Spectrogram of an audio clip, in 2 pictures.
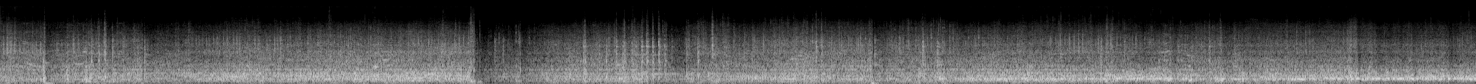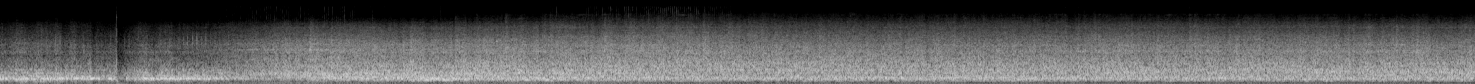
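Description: Running noise of a diesel multiple unit heard from on board: engine and wheels on the rails, a steady rumble that turns louder and fuller a little over halfway through.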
